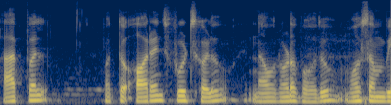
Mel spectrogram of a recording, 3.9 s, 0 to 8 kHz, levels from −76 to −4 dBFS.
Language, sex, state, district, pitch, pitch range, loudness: Kannada, male, Karnataka, Bangalore, 130 Hz, 120-150 Hz, -20 LUFS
